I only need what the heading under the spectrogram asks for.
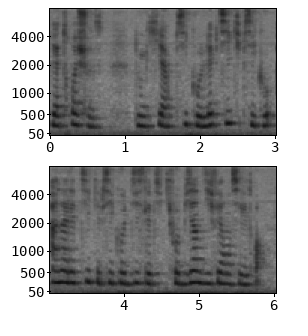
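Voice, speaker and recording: A woman's voice: fairly high pitch, flat delivery, fairly quick, a little mellow, a little hiss or hum. A young woman with a French accent correcting exam questions as a student tutor, explaining steadily with memory tricks. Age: young adult.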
